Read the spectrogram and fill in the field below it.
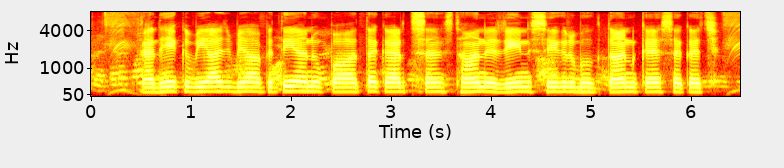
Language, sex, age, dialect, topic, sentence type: Maithili, male, 36-40, Southern/Standard, banking, statement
